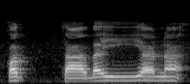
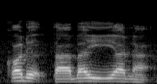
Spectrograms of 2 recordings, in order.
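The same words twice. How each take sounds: First: The d of qad merges into the t. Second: The d of qad is pronounced separately. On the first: The speaker calls it right. "Dalnya masuk ke ta" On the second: The speaker calls it wrong. "nggak boleh"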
